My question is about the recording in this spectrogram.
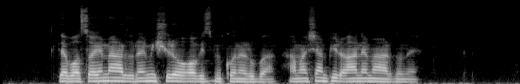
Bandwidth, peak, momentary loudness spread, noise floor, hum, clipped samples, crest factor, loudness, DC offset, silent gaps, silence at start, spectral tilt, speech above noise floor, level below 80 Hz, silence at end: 14 kHz; -2 dBFS; 7 LU; -47 dBFS; none; under 0.1%; 16 dB; -17 LUFS; under 0.1%; none; 0.6 s; -8 dB/octave; 31 dB; -46 dBFS; 0.5 s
